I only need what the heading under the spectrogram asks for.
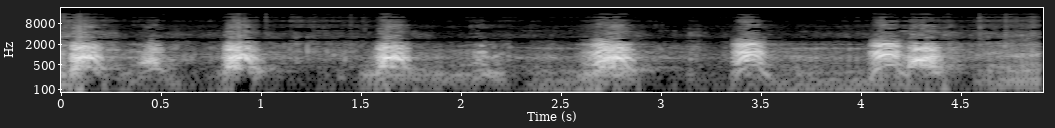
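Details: Central Asian Shepherd (alabai) dog barking while playing: short, loud, harsh barks, some doubled, about eight in five seconds at uneven intervals, with quiet gaps between.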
